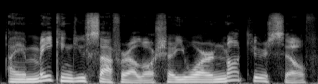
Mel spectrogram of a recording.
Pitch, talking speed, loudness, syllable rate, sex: 125 Hz, 190 wpm, -15 LUFS, 5.2 syllables/s, male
